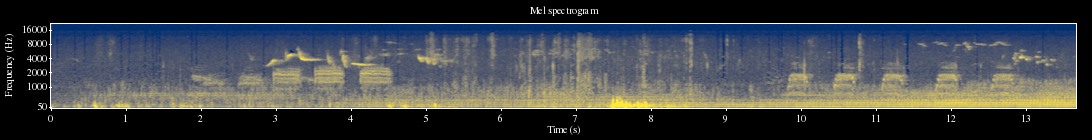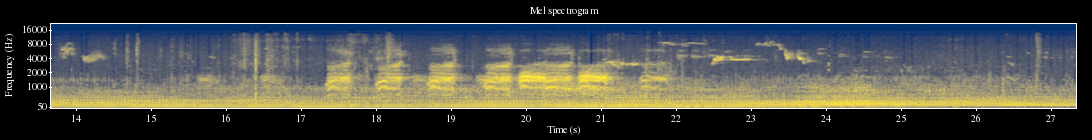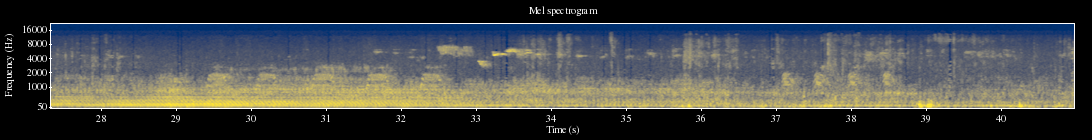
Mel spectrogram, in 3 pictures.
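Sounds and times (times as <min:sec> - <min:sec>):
steady low hum: 0:00.0 - 0:40.9
crows cawing: 0:01.9 - 0:04.5, 0:09.7 - 0:12.9, 0:15.5 - 0:22.1, 0:29.4 - 0:32.7, 0:37.0 - 0:38.6.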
